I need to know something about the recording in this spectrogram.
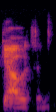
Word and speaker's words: Gallatin: Yeah, Gallatin.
